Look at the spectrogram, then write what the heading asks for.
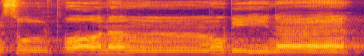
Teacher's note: نم میں ادغام ناقص ہو رہا، غنہ کے ساتھ میں پڑھیں گے۔ · طا کو پر پڑھنا ہے، حروف مستعلیہ میں سے ہے، اور کھڑا زبر ہے جو الف مدہ کی طرح ہے۔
